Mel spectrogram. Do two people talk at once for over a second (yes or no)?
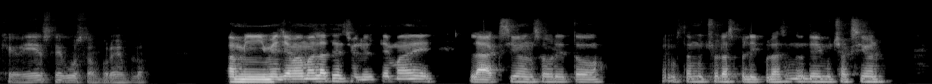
no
